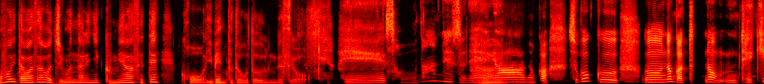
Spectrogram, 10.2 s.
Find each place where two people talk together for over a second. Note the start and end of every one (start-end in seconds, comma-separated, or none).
none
